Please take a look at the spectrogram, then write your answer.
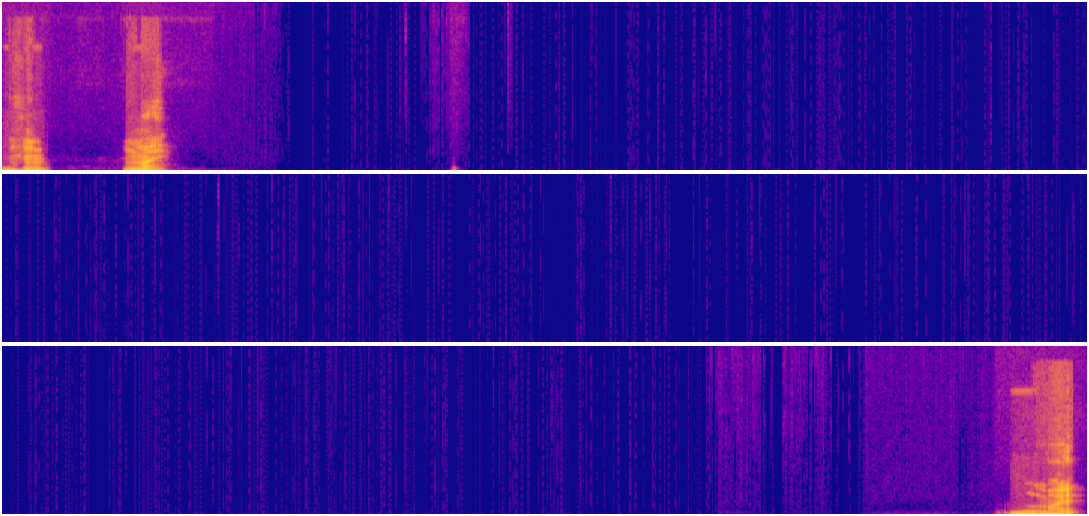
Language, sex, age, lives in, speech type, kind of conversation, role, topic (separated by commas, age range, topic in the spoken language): French, male, 45-49, France, conversation, podcast, host, Quel est ton dessert fétiche pour célébrer une occasion ?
